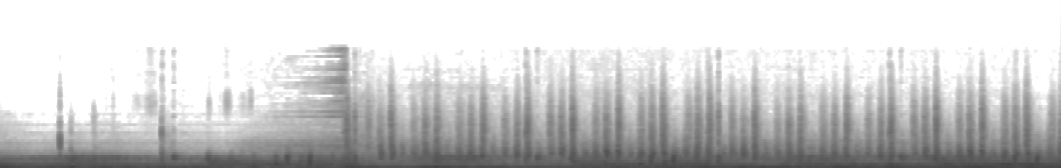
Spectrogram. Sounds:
Music

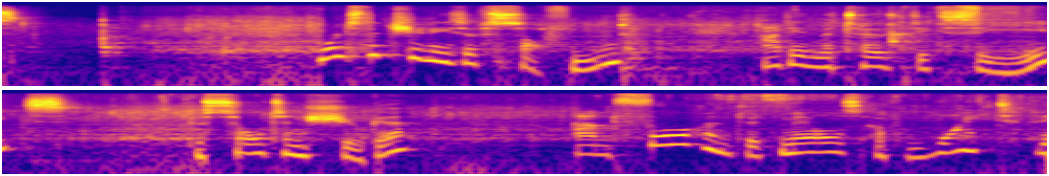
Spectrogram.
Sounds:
Speech, inside a small room

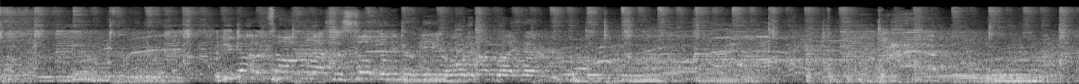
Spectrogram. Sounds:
Music, Speech

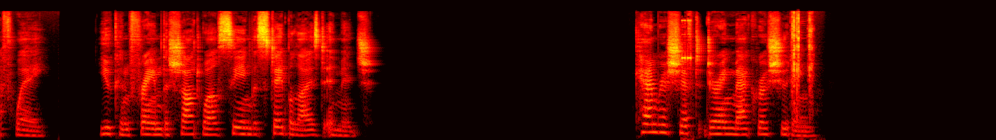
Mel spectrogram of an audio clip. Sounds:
Camera, Speech

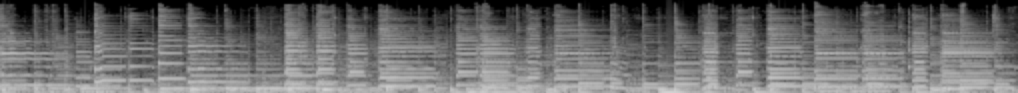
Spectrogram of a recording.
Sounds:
Acoustic guitar, Music, Musical instrument, Strum, Plucked string instrument

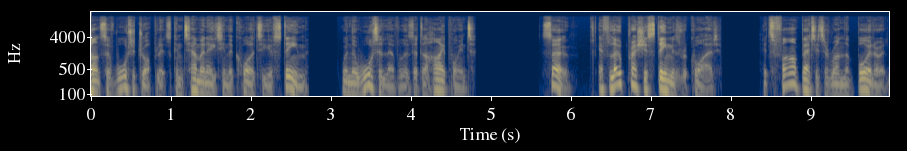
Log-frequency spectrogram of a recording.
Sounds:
Speech

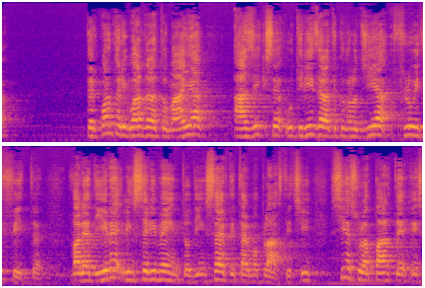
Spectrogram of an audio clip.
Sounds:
Speech

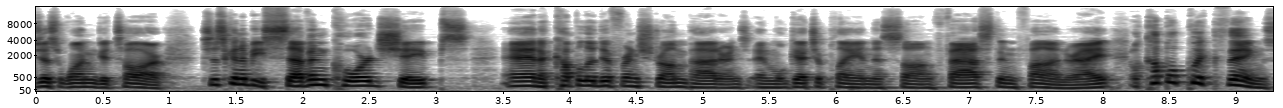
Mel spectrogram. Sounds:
Speech

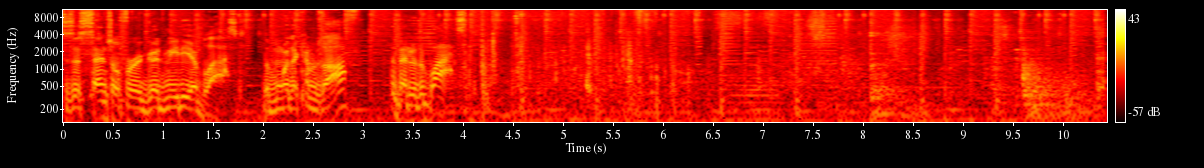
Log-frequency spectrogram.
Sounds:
Speech, Music

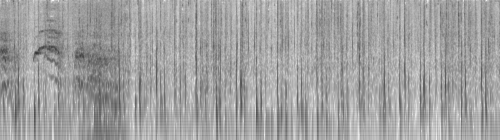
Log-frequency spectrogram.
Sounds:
horse neighing

